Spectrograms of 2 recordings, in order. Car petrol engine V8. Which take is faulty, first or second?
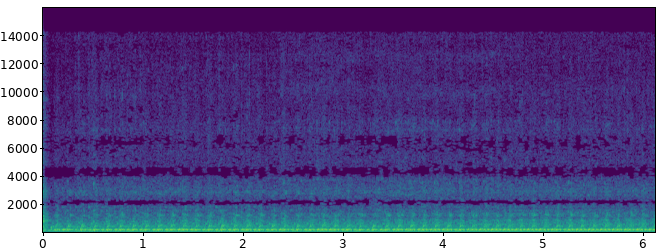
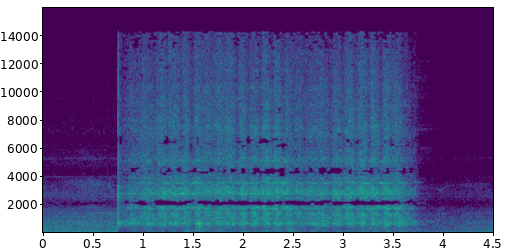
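second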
